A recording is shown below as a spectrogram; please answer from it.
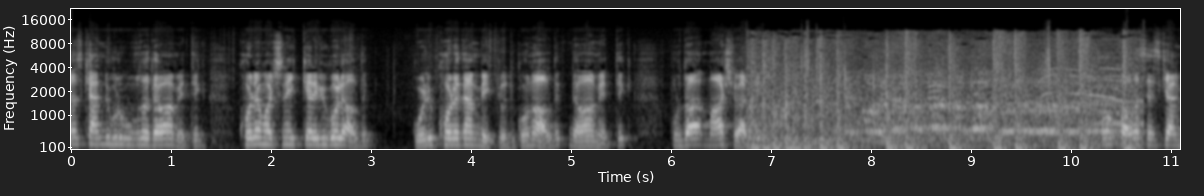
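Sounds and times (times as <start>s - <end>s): crowd noise: 6.7s - 10.8s
steady drum beat: 6.7s - 10.8s
fans singing a chant: 6.8s - 10.8s.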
